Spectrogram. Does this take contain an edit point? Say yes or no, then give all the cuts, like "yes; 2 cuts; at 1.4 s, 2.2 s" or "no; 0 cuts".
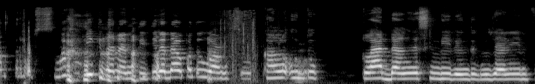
yes; 1 cut; at 2.5 s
